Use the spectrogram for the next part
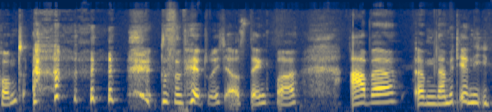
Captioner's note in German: gelächter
